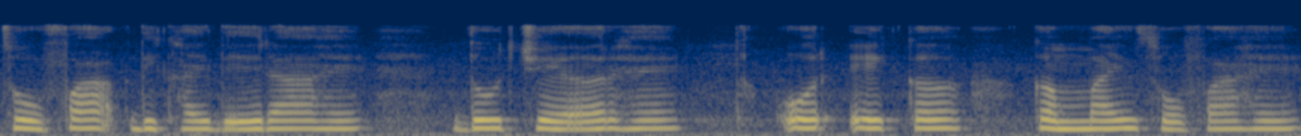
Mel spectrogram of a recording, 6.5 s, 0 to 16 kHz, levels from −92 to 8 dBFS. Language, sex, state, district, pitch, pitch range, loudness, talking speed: Hindi, female, Uttar Pradesh, Muzaffarnagar, 215 Hz, 210-225 Hz, -22 LUFS, 120 wpm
